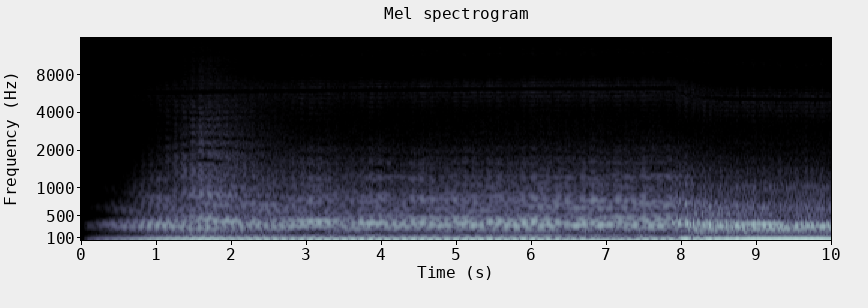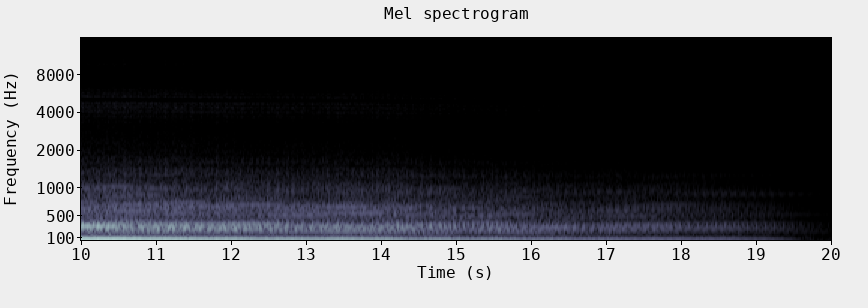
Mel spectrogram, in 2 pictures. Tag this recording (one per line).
motorbike
passing
motorcycle
distant
pass-by
simulation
